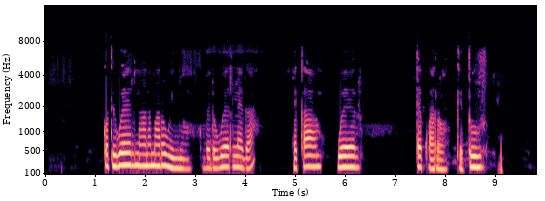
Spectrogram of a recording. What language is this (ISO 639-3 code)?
lth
